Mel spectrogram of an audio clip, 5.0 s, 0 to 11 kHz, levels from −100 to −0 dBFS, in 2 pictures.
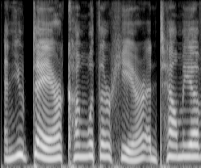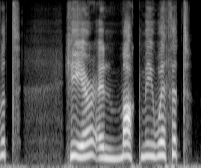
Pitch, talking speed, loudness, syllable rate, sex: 220 Hz, 215 wpm, -18 LUFS, 4.7 syllables/s, male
